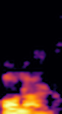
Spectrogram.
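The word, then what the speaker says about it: honoured: आगे आप लिख देंगे ऑनर्ड एच साइलेंट रहता है मेरे प्यारे साथियों ऑनर्ड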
